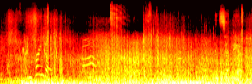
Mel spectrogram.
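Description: Explosive Confringo spell blast in Hogwarts Legacy during a fight with a troll, a heavy booming rumble that erupts and keeps roaring, with whooshing spell effects layered over it.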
